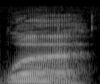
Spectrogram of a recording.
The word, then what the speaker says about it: were: This one in well the the e at the end is silent. You don't pronounce it in neither in British nor American English. Don't pronounce it. you. But um in British English you say were were except of course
